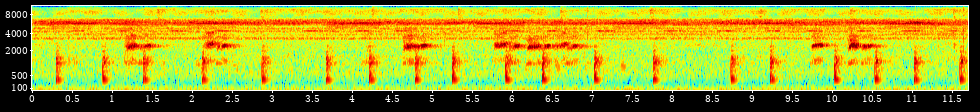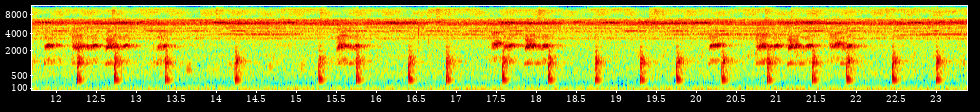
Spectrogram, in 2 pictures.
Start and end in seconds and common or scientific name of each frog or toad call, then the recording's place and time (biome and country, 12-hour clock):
0.0	23.3	blacksmith tree frog
0.4	0.6	Phyllomedusa distincta
1.0	2.8	white-edged tree frog
4.6	7.2	white-edged tree frog
9.6	13.6	white-edged tree frog
15.5	16.2	white-edged tree frog
17.3	18.5	white-edged tree frog
19.9	22.4	white-edged tree frog
Atlantic Forest, Brazil, 8:30pm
